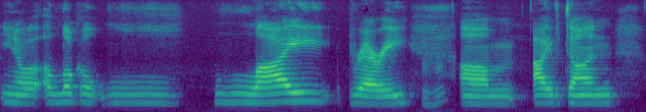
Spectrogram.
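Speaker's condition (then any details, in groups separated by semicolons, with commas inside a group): Stuttering; stuttering since childhood, onset around age five, covert into early 40s, hiding meant not talking; open about stuttering for about six years, considers self bivert; repetitions of whole words, part-words and phrases, Concerned, frequent um fillers; prolonged sounds, blocks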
